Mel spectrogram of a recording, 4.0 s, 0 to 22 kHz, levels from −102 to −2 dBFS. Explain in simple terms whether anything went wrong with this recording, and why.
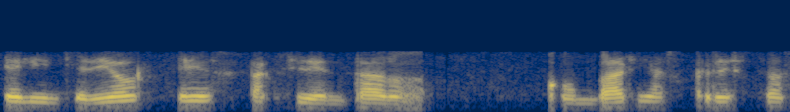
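G.729 codec, throughout: the speech was squeezed through a low-quality phone codec that rebuilds the voice from a simple model, so it sounds thin, slightly rough and synthetic, with nothing above 4 kHz.

VoIP packet loss concealed by the speech codec, from 1.99 to 2.22 s: chunks of the call went missing, about 180 ms in all with the longest gap 120 ms. The decoder filled them by stretching the last sound into a fading buzz or noise, and the voice stays weak or distorted for a moment after.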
